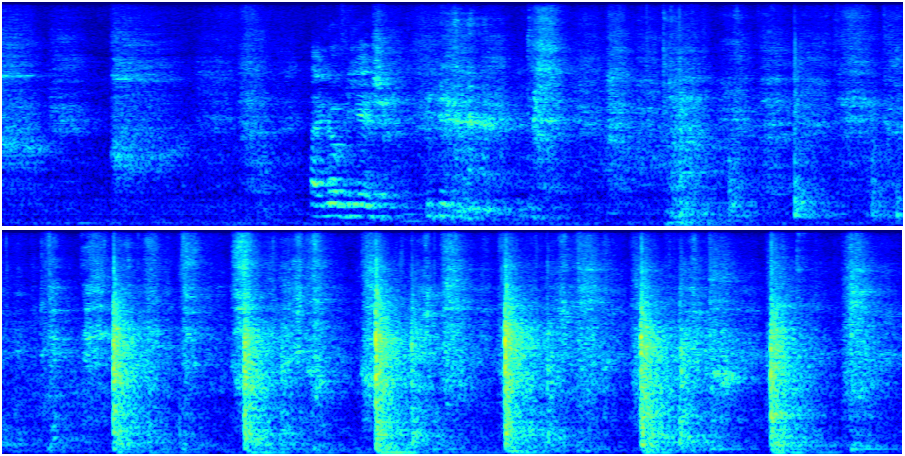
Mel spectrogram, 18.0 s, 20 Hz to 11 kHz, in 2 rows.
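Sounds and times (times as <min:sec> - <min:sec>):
feet landing on a box: 0:08.8 - 0:17.8.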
